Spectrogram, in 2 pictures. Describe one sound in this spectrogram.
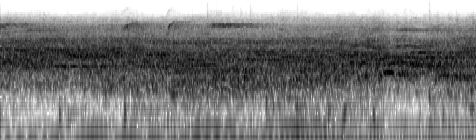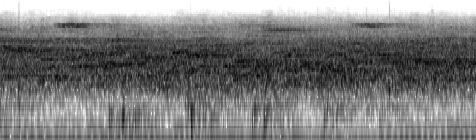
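A large crowd of children chatters and shouts in a large echoing hall.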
